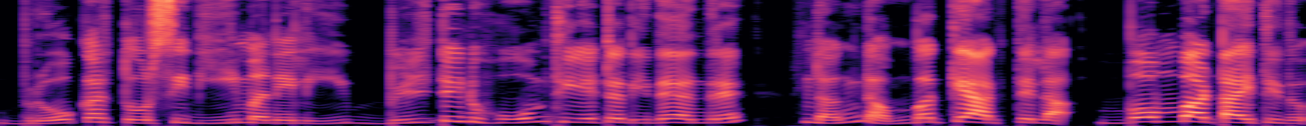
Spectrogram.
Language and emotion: Kannada, surprised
